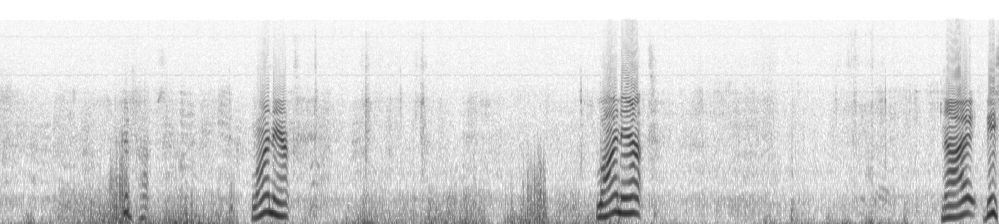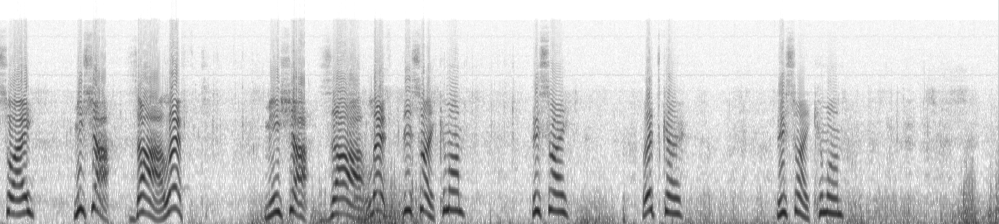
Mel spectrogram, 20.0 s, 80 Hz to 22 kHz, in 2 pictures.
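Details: Racing sled dogs at the 2012 Wild Dog Derby in South Australia, 6 Dog heat, give dense, loud bursts of wavering yelps and howls in quick clusters, with people speaking and outdoor wind noise between.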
